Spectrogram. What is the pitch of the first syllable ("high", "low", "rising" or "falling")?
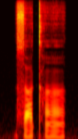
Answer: low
